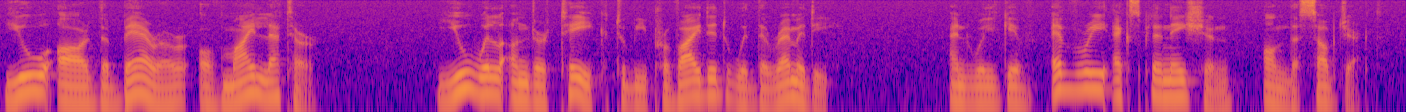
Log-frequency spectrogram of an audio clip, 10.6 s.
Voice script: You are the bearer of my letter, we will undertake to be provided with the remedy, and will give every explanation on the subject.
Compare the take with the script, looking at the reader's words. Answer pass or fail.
fail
